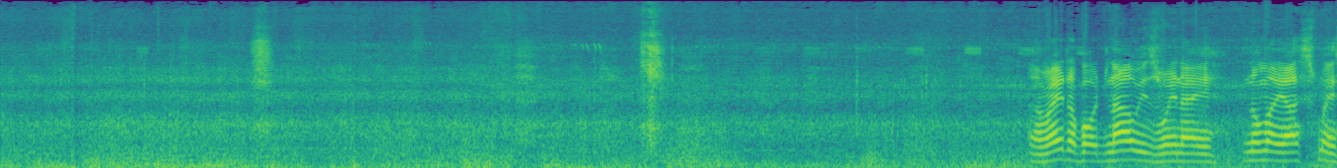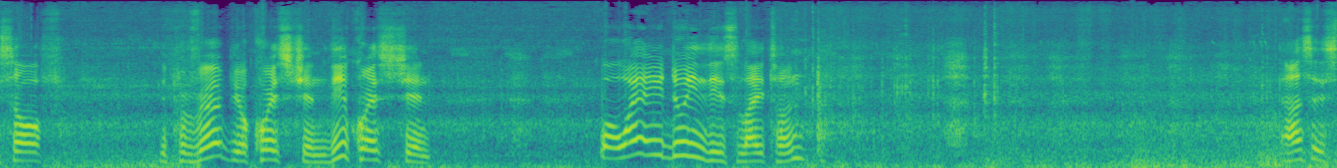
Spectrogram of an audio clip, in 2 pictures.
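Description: Wind rumbles against the microphone of someone riding a bicycle outdoors.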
